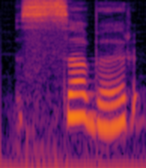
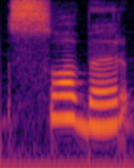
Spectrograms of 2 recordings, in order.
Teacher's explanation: A very clean and useful pair to explain this concept is Sabr with a Sin, which means to examine or to explore, and Sabr with a Saad, which means to be patient. Now, Sin here is light and Saad is heavy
